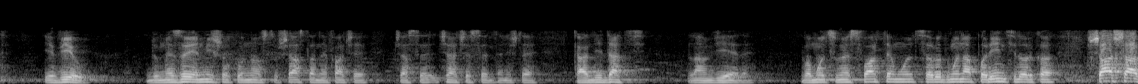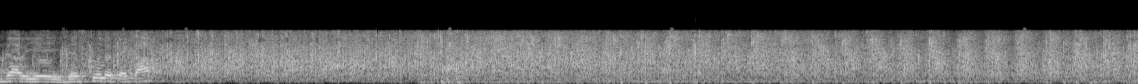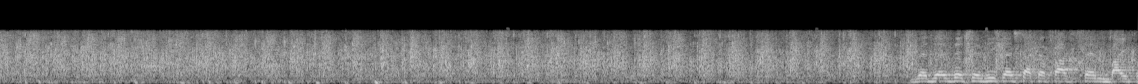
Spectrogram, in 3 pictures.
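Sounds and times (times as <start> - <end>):
speech: 0.4 - 13.2, 32.0 - 34.1
audience applause in church: 11.2 - 34.1.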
